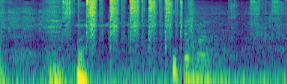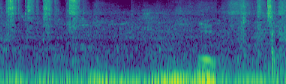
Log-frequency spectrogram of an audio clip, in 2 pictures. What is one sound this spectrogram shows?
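A spray bottle hisses in short squirts.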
